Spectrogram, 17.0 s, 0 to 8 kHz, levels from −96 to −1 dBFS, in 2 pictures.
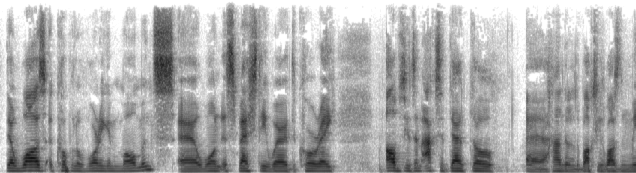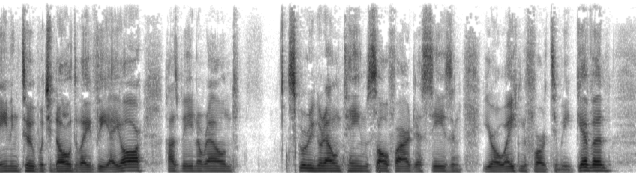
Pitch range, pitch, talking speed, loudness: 100-115 Hz, 110 Hz, 175 wpm, -17 LUFS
